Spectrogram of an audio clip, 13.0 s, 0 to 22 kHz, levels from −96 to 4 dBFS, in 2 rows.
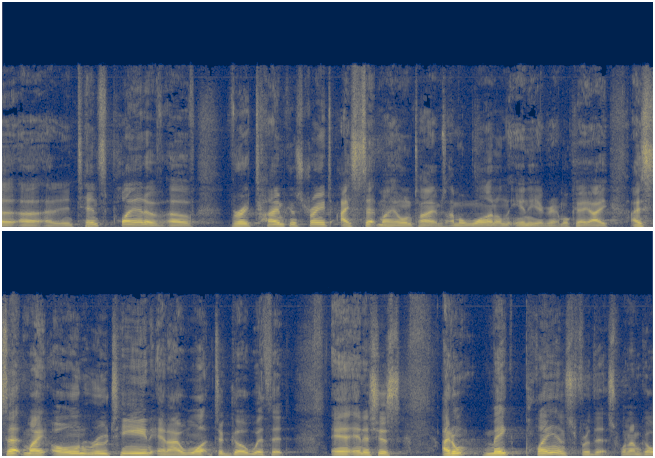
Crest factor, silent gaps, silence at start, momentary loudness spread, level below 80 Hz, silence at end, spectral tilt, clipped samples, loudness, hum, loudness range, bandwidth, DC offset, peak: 20 dB; none; 0 s; 11 LU; -60 dBFS; 0 s; -4.5 dB/octave; under 0.1%; -21 LUFS; none; 4 LU; 16 kHz; under 0.1%; 0 dBFS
